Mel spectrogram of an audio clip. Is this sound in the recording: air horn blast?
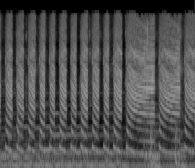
yes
